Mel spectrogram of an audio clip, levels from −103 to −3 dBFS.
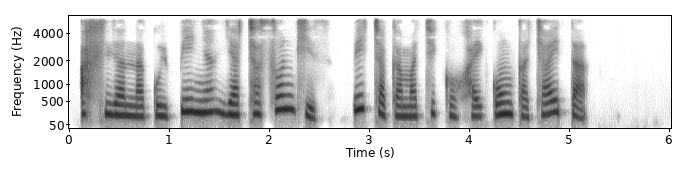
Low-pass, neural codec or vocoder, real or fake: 5.4 kHz; codec, 24 kHz, 0.9 kbps, WavTokenizer, large speech release; fake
